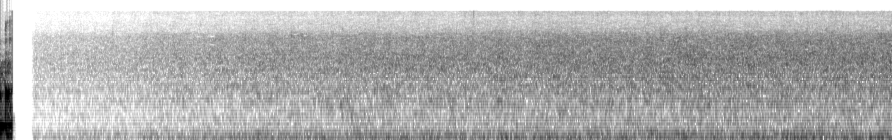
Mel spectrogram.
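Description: Small fountain jets splashing into a shallow pool, a steady, quiet hiss of falling water that fades in about half a second in.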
